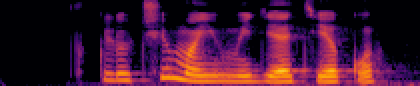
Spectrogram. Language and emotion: Russian, sad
